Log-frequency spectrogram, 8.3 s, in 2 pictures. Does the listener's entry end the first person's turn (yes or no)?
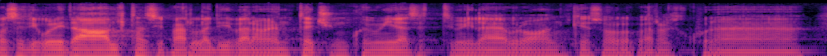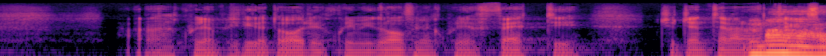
no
